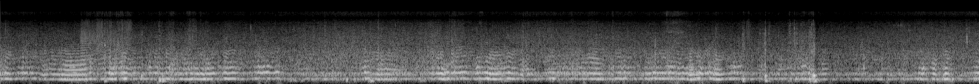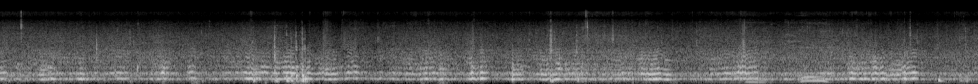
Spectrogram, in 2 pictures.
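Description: Honeybees drone around an open hive during requeening with nucs, a dense, continuous buzz of many insects, close and steady, with individual bees whizzing past now and then.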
